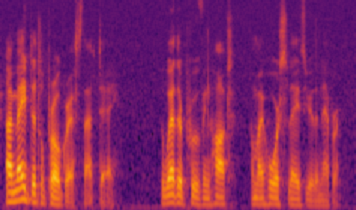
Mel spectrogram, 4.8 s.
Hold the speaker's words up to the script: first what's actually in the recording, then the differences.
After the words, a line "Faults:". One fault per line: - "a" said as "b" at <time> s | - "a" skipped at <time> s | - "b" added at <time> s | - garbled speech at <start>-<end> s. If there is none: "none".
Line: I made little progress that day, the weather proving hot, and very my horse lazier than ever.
I made little progress that day, the weather proving hot, and my horse lazier than ever.
Faults:
- "very" skipped at 3.4 s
